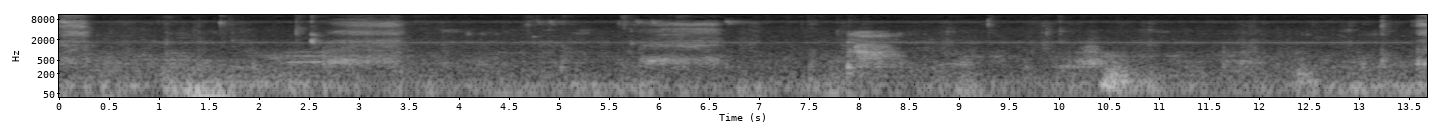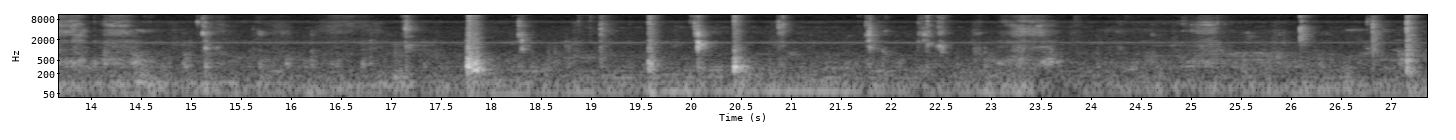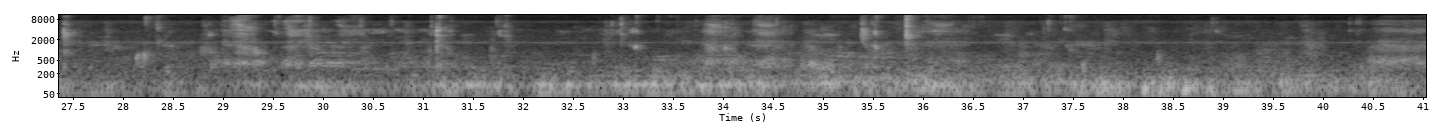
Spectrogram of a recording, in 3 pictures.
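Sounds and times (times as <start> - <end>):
person chewing and biting: 21.6 - 24.1, 32.9 - 36.2.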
